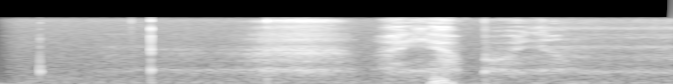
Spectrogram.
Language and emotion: Russian, sad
